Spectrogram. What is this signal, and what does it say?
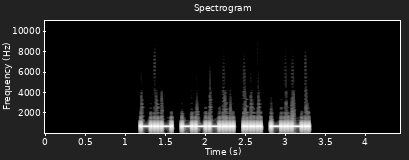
Morse code, heard as a keyed tone, about 28 wpm, 700 Hz. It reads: K8SC
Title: USA Call Signs - 4 Characters - 2x Character Spacing - 28wpm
